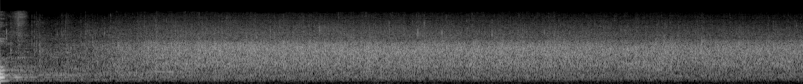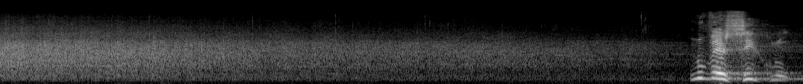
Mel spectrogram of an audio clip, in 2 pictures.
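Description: A crowd applauds loudly in a large hall, then the clapping slowly fades.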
